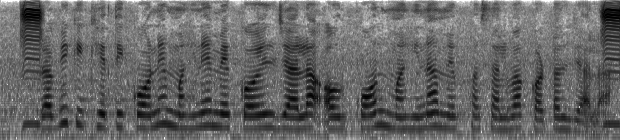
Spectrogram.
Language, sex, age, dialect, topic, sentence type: Bhojpuri, female, 25-30, Northern, agriculture, question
